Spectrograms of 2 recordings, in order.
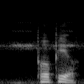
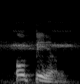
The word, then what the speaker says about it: Popeil: Popeil. Popeil. It's Pompil.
